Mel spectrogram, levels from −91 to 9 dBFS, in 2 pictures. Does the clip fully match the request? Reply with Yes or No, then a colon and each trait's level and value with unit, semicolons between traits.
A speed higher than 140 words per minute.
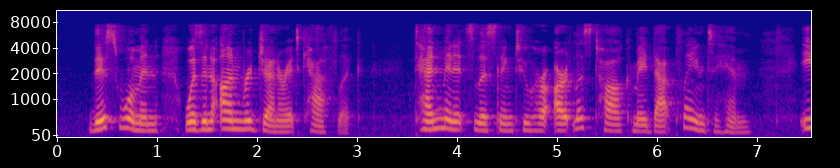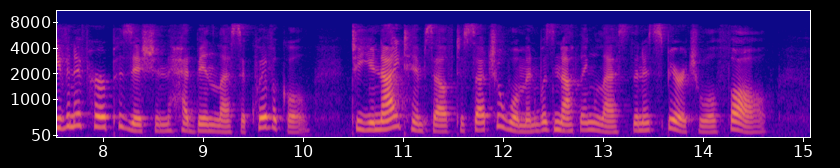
Yes: average, 160 wpm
